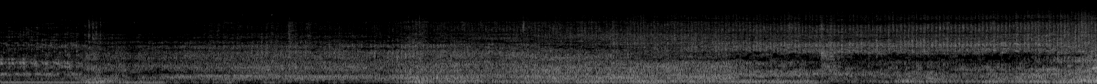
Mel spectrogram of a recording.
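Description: A tractor engine roars and strains under heavy load.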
